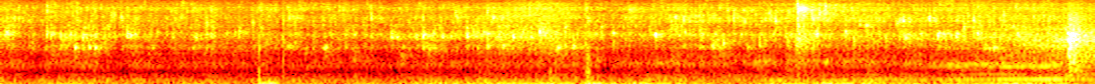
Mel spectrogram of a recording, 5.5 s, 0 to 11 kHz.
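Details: Hotpoint WMA32 washing machine, almost 20 years old, after repair, start of program K with two hoodies: soft rushing and trickling water with no grinding, pump roar or motor strain; normal fill.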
